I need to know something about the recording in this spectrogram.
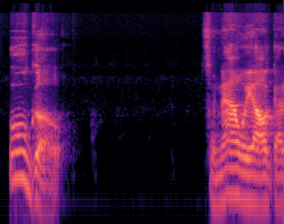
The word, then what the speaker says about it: Hugo: He goes by Ugo. He said, "Call me Ugo." The H is silent. It's Ugo.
